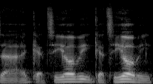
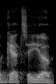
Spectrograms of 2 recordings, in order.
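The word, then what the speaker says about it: 月曜日: So you can't just say, oh, getsuyobi. You got to say getsuyobi, raise it, right?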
